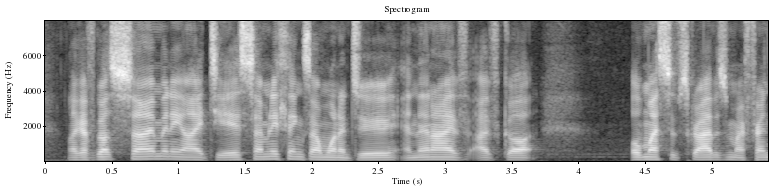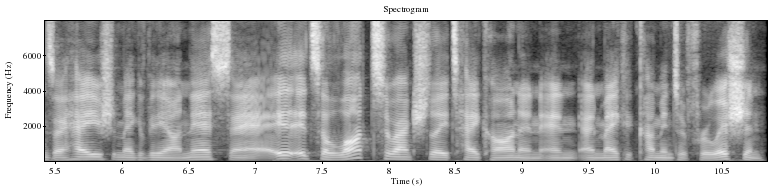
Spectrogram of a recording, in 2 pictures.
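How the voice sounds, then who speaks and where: With an Australian accent, a man of medium pitch talks at a very fast pace and with fairly even intonation in a very clean recording with a silent background. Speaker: YouTuber and podcast host. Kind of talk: live stream Q&A. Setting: live stream. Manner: casual, hesitant with fillers.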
